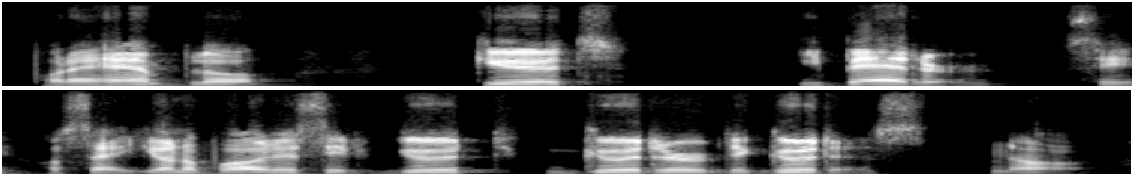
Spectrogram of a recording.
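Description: A man with an Ecuadorian Spanish accent teaching an English grammar lesson, explaining in Spanish, reading examples slowly and often checking "¿sí?". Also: medium pitch, fairly bright tone. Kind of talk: recorded classroom lesson. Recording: dull lo-fi recording.

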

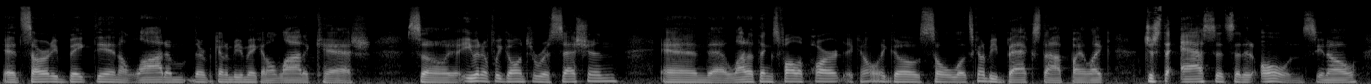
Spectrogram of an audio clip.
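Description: A man's voice: fairly low pitch, moderate pace. A man hosting a casual podcast chat, rambling with lots of fillers and restarts. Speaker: podcast host.

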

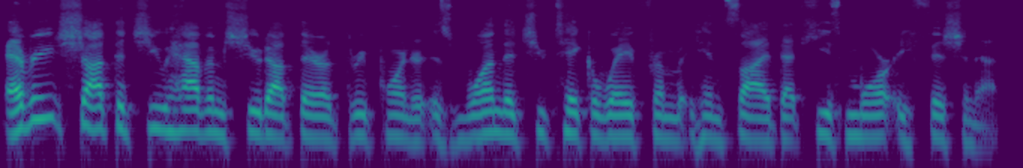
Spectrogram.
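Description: A man's voice: mid-range voice, normal speed, no room sound, studio quality. Opinionated man hosting a sports call. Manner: opinionated, direct, addresses co-hosts. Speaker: podcast host. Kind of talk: casual sports talk. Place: home room on a video call.

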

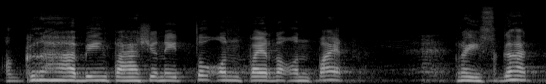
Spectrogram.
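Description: A man preaching a sermon with a Pangasinan accent, mixing English into his talk, swinging between loud and soft and often calling out "Amen?" and "Praise God.". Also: sits high, flat delivery, slow pace, in a large hall. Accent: Pangasinan Tagalog. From Pangasinan, Philippines. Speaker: pastor. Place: church.

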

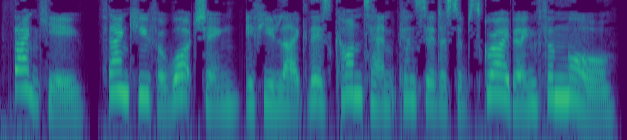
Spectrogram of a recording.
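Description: Synthetic woman host voice, mid pitch, bone-dry, monotone scripted announcements. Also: slow pace, no echo. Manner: flat synthetic text-to-speech reading. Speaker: gaming channel host.

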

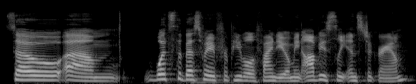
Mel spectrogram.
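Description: A woman's voice: mid-range voice, fairly quick, a bit bright, smooth. A woman hosting a podcast, asking questions in an upbeat, encouraging way. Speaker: podcast host. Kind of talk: podcast interview.

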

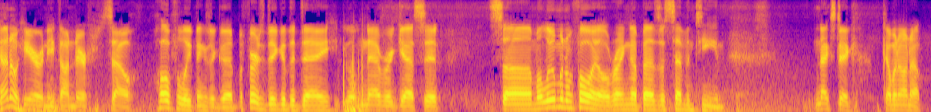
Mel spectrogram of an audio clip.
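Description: A man's voice: mid-range voice, a bit bright, slight background noise. Chatty young man hosting a beach vlog. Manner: chatty, addresses viewers directly. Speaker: host of a metal detecting vlog. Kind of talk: casual vlog narration. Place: outdoors at a beach. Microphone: handheld phone.

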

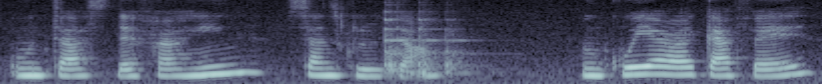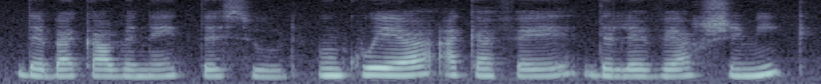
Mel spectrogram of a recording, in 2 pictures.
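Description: A young woman, talking in a flat, detached, deadpan way, as in a mock art-film. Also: mid-range voice, slight background noise. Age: young adult. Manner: flat, detached, unhurried delivery. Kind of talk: deadpan art-film narration and phone scenes. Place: house kitchen, indoors.

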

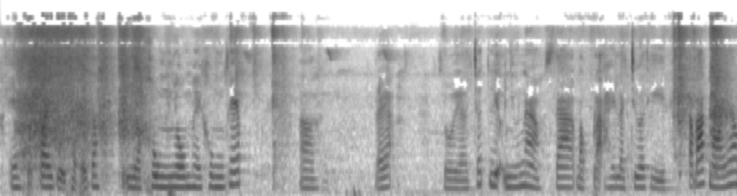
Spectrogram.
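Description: A woman giving a casual, polite sales walkthrough as a seller, listing items and prices to customers while filming on a handheld phone. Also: mid-range voice. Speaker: bicycle seller. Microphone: phone held while filming. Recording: noisy handheld phone recording.

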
